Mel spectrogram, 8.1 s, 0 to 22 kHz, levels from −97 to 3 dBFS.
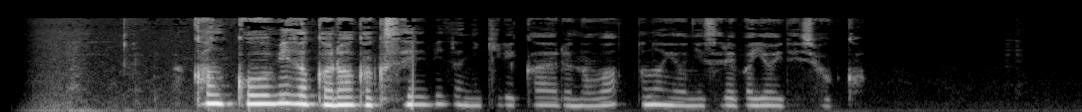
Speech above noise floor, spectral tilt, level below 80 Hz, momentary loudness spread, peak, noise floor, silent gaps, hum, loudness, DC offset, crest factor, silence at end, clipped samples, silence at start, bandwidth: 59 dB; -4 dB/octave; -56 dBFS; 25 LU; 0 dBFS; -75 dBFS; none; none; -13 LUFS; under 0.1%; 18 dB; 2.05 s; under 0.1%; 1.45 s; 11.5 kHz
